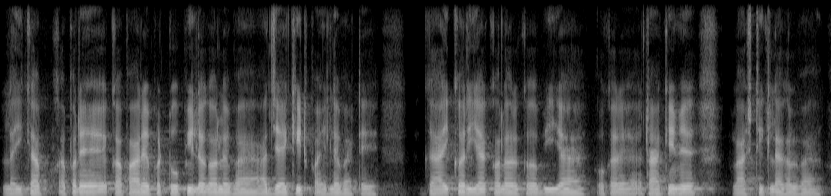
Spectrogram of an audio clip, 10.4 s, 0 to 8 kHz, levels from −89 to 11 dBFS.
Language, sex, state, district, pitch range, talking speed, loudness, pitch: Bhojpuri, male, Uttar Pradesh, Deoria, 105-110 Hz, 120 wpm, -20 LUFS, 105 Hz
